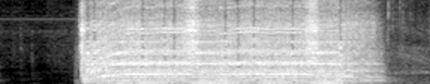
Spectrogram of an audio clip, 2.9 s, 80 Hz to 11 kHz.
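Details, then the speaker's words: 1979 Dodge D300 one-ton truck sitting 20+ years in woods, starter spins with fast even whine and no compression chug; gauge reads zero on most cylinders, none felt by finger; owner suspects valves held open, perhaps by acorns. "let me just stick my finger over and see what happens well it has none no"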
